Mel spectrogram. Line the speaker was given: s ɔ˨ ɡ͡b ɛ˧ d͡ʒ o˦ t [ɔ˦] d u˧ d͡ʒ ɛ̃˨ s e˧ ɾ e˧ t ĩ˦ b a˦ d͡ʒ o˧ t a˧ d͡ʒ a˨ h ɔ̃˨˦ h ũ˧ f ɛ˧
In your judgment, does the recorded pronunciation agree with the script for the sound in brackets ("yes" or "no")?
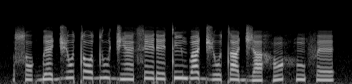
yes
